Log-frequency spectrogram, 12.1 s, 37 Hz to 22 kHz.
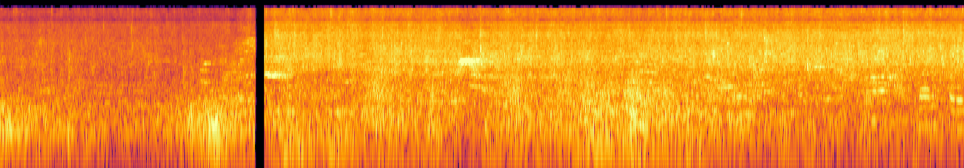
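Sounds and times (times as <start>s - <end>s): hail pattering on hard surfaces: 0.0s - 12.0s.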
